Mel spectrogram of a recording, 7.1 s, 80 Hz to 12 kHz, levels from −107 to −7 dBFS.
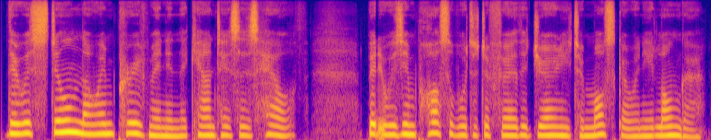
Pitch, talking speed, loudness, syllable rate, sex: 210 Hz, 175 wpm, -20 LUFS, 5.3 syllables/s, female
